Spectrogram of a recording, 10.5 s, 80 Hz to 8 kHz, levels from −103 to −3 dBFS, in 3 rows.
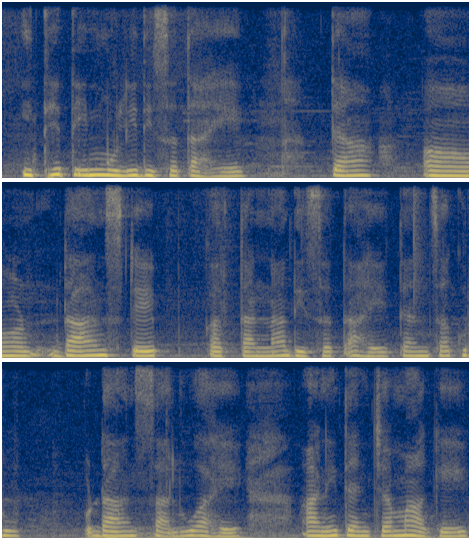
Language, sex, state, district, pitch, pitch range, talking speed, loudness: Marathi, female, Maharashtra, Nagpur, 205 Hz, 190-215 Hz, 115 wpm, -29 LUFS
